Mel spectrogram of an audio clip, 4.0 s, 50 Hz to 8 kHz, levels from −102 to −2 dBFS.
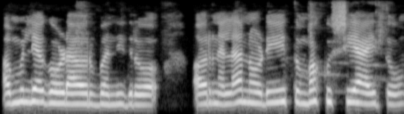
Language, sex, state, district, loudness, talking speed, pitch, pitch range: Kannada, female, Karnataka, Mysore, -17 LUFS, 135 wpm, 245 Hz, 235-275 Hz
